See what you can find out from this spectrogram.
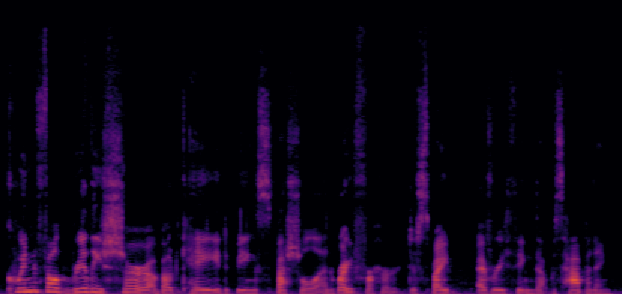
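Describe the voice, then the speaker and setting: A woman's voice: mid-range voice, normal speed, fairly bright tone. A young woman playing an emotionally invested, digressive narrator of a romance in an audio drama. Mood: reflective.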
